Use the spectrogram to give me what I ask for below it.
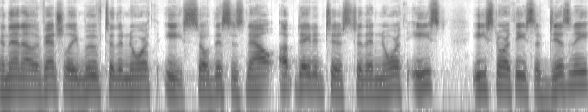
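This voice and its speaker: A man's fairly high voice with a dark, mellow tone on a very clean recording with a silent background. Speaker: TV meteorologist. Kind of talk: live severe weather coverage. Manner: fast; urgent.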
